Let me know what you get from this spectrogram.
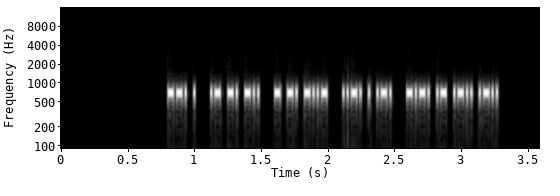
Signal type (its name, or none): Morse code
